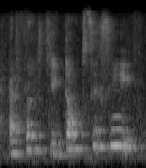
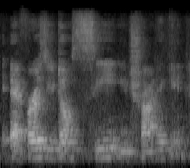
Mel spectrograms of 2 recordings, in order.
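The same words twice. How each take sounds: First: Very high, soft mocking voice; mock singsong. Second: Said in the usual way. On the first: Recapper mocking the quote she tore up, high mock singsong. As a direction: repeat it in a tiny high-pitched voice.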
